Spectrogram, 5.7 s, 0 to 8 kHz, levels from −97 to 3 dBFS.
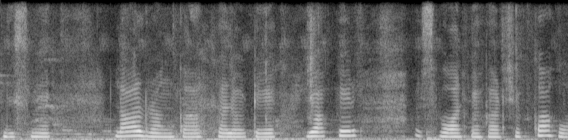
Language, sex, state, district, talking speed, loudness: Hindi, female, Jharkhand, Ranchi, 115 wpm, -18 LUFS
